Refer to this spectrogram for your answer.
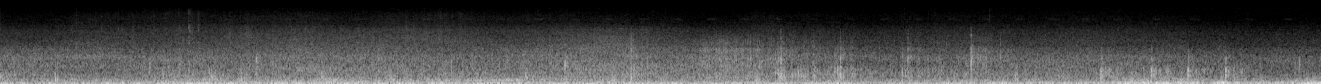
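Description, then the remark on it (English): A steady, heavy low rumble of thunder in the east fills the whole recording during a rainstorm, while scattered sharp pops and crackles of fireworks being let off break through, growing more frequent toward the end. “Thunder in the east and fireworks as well.”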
